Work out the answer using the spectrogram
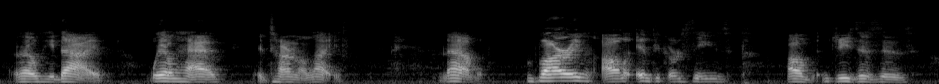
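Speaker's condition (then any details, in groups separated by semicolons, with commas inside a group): Cerebral palsy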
